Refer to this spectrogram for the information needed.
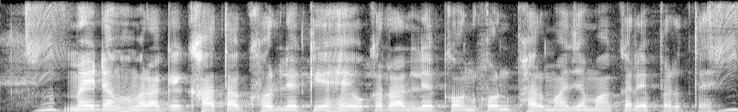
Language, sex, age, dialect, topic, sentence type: Magahi, male, 18-24, Southern, banking, question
